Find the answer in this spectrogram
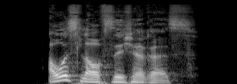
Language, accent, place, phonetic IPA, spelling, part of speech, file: German, Germany, Berlin, [ˈaʊ̯slaʊ̯fˌzɪçəʁəs], auslaufsicheres, adjective, De-auslaufsicheres.ogg
- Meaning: strong/mixed nominative/accusative neuter singular of auslaufsicher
